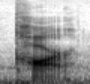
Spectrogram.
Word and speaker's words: char: covered integers what's next chars so chars are used for variables that will store single characters chars short for character and sometimes you might hear people pronounce it as car so characters always take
